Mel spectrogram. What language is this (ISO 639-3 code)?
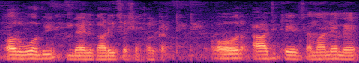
urd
